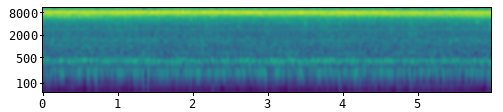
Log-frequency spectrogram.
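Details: Steady wingbeat hum of fanning Japanese honey bees on a hot day, a full, even buzz with low and mid tones that never stops, set against a continuous high, airy hiss.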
